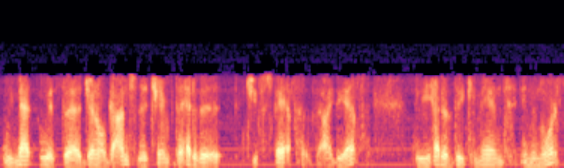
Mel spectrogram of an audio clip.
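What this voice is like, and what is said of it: Congested voice with a cold. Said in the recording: “sorry, I have a cold ... it's becoming very obvious”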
